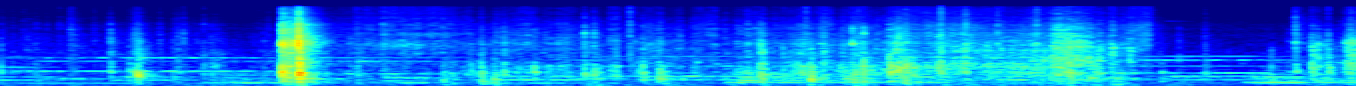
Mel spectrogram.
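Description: A cardboard toy box being handled. There is one sharp knock about a second and a half in, then a few seconds of cardboard and plastic rustling as the box flap is opened and the clear plastic tray is slid out. Soft background music plays throughout.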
